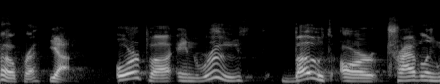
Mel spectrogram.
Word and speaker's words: Orpah: out differently and so orpah rap sorry i have to really think before i say her name think like oregon yeah she uh she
